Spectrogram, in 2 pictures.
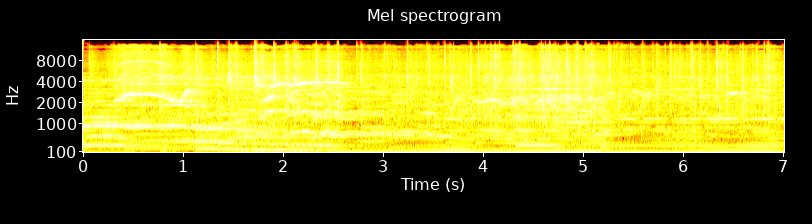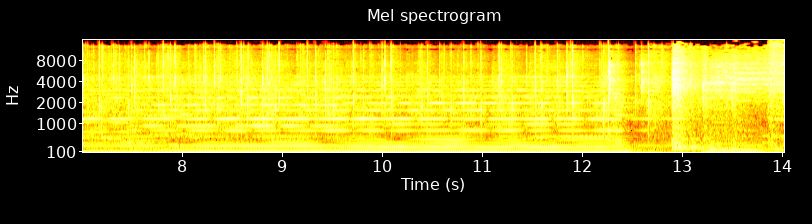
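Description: Nord C2 combo organ playing loud held chords over a deep bass line that steps from note to note, as the end of a long organ intro to a rock song. Audience shouts and whistles come through in the first few seconds, and the held chords break off about a second before the end.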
